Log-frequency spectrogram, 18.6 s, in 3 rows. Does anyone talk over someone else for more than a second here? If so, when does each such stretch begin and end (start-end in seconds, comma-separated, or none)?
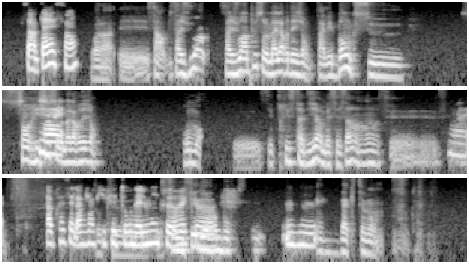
13.7-15.2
